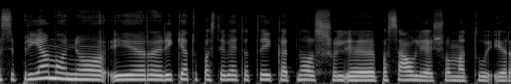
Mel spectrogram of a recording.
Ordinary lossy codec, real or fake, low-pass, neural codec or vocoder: MP3, 96 kbps; fake; 14.4 kHz; autoencoder, 48 kHz, 128 numbers a frame, DAC-VAE, trained on Japanese speech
